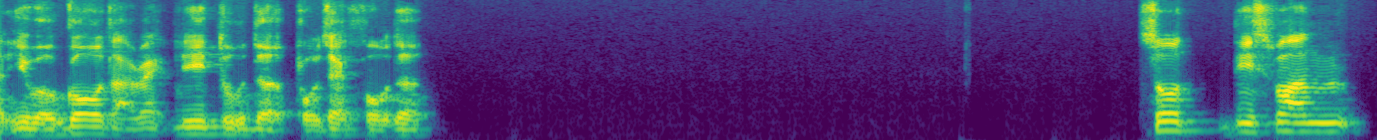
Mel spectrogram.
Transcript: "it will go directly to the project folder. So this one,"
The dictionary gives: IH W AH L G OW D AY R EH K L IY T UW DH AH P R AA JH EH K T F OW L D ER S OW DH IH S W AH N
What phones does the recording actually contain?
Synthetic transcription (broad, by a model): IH W AH L G OW D AY R EH K L IY T UW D AH P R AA JH EH K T F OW D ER S OW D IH S W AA N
